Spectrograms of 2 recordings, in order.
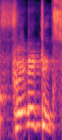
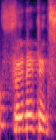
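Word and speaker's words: phonetics: देख लें जो हम फनेटिक्स में देख रहे हैं। बेटा देखो फनेटिक्स बोलते हैं। फोनेटिक्स नहीं बोलते।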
